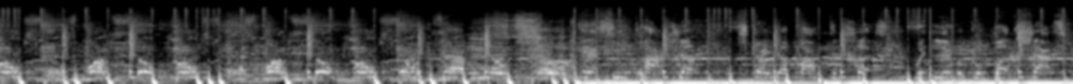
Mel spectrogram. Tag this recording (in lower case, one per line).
music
